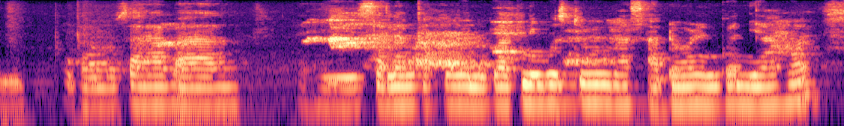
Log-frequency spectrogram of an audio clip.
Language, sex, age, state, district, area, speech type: Assamese, female, 30-45, Assam, Majuli, urban, spontaneous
